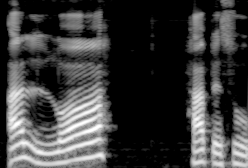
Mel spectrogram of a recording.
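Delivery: ordinary talk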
